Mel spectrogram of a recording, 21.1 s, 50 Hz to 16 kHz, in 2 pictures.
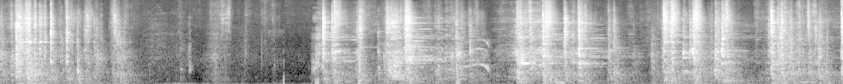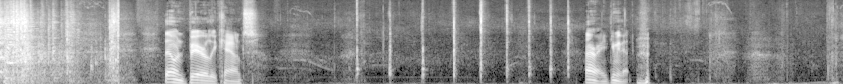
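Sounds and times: scrap metal clanking and scraping: 0.0s - 2.2s, 3.9s - 12.2s
metal rubbing squeak: 3.9s - 12.0s.

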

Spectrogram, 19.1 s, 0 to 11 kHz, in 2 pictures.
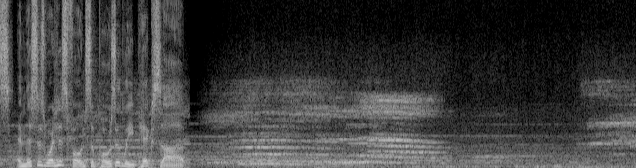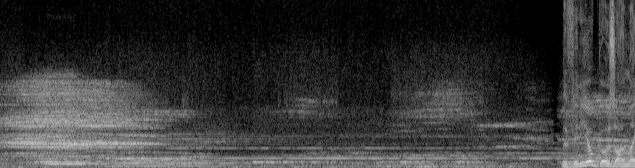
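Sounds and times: eerie wailing tones: 0.0s - 19.0s.

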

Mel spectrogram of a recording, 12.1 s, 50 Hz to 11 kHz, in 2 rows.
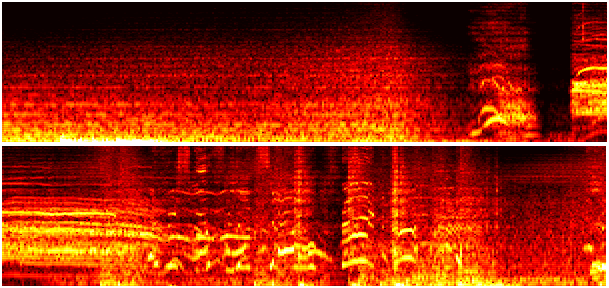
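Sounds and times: man screaming: 4.7s - 8.5s.

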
